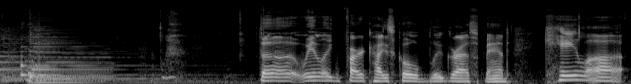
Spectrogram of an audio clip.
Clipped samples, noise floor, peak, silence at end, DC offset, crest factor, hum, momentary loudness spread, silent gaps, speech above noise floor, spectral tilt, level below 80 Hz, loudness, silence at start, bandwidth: under 0.1%; -52 dBFS; -6 dBFS; 0.1 s; under 0.1%; 20 dB; none; 19 LU; none; 29 dB; -5.5 dB/octave; -52 dBFS; -24 LUFS; 0 s; 15.5 kHz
